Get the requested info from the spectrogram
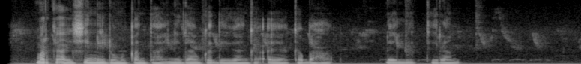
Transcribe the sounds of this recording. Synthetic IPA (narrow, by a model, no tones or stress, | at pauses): mɐrkʰɐɛjʃɪnːiːɖʊmɑqɑnt̪ʰɐɦɛjnɪðaːmkʰɐd̪ɛːɣaːŋkʰɐ̰ʔɐ̰jaːkʰɐbɐɦɐ | ɖɛːlɪt̪ʰɪɾaːn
